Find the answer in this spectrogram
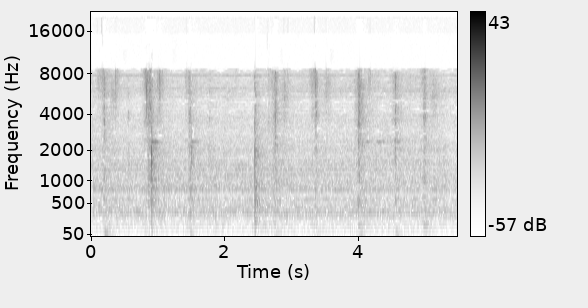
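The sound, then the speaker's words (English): A knife chops sticky dates on a board, working them into a fine paste. Soft, irregular taps are scattered throughout, with a few sharper knocks standing out, and no talking. “They make almost like a paste. And we'll do another chop this way.”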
